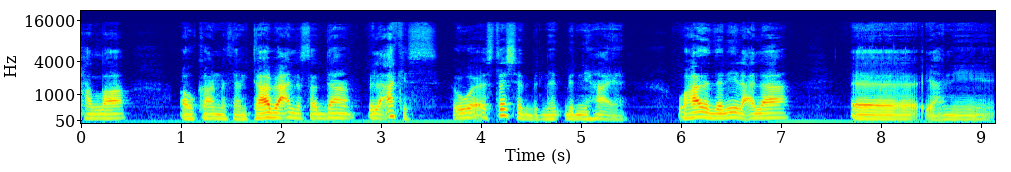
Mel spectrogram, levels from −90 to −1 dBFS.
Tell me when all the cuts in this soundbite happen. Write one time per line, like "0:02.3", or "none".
0:02.8

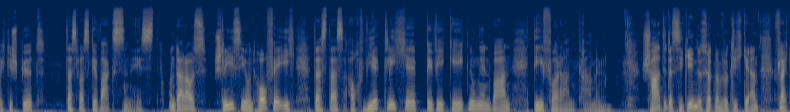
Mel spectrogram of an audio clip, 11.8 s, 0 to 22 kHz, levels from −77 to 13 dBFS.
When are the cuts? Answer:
0:00.9

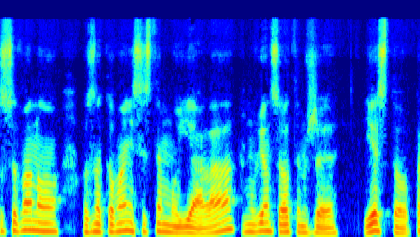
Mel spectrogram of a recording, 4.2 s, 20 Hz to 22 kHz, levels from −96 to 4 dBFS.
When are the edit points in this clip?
0:02.4

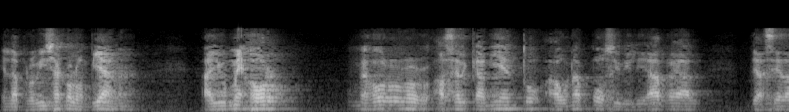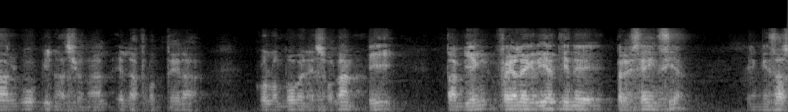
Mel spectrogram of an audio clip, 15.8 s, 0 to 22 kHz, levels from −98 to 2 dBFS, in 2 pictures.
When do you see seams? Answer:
0:11.6

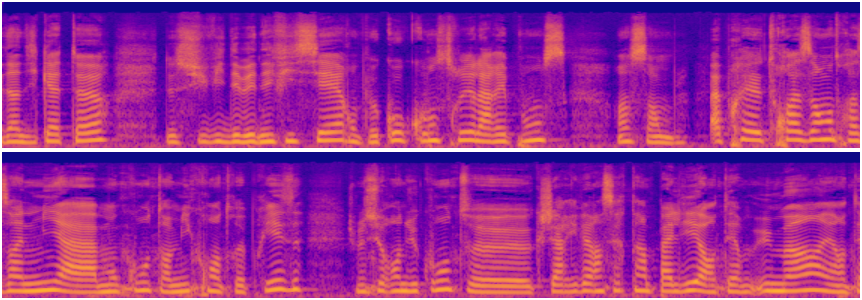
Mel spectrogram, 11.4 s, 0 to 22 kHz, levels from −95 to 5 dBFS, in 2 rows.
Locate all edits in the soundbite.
none

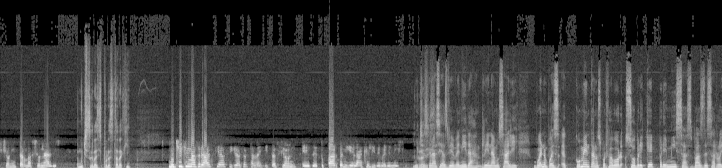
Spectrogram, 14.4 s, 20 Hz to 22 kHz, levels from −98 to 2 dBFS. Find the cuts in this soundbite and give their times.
0:01.5
0:08.1

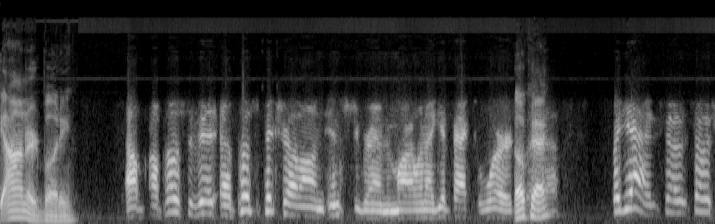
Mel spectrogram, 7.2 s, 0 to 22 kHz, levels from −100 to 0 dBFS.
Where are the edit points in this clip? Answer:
none

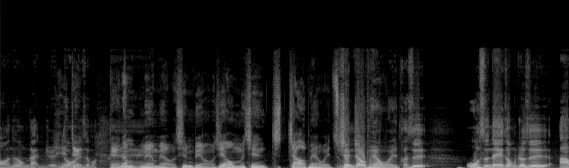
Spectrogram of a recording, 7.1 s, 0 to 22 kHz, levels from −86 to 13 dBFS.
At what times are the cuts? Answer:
0:01.4
0:05.0

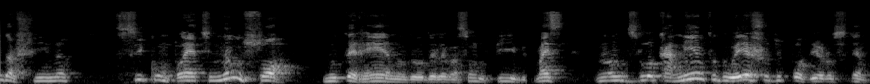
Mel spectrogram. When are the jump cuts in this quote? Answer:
0:04.1
0:05.3

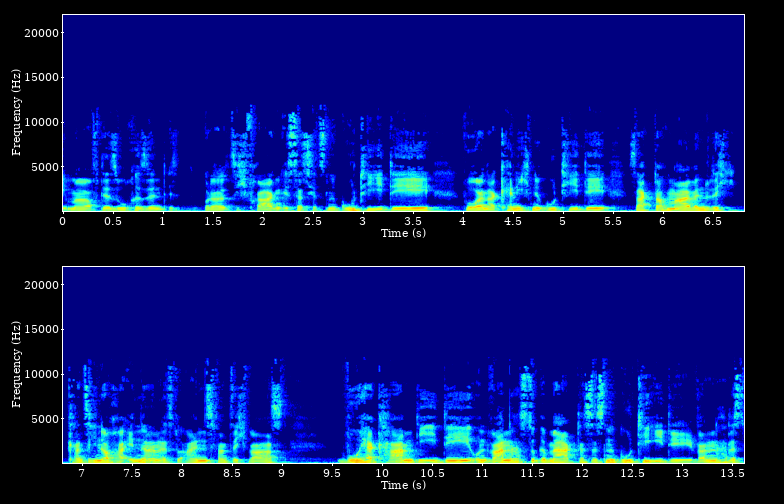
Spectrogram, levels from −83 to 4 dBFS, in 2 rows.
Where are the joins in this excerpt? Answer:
none

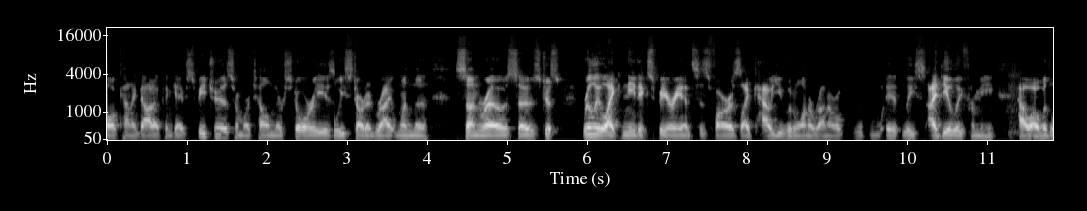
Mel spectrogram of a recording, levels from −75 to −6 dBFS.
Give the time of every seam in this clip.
0:02.8

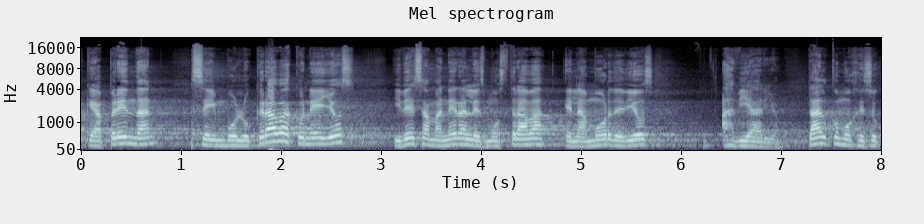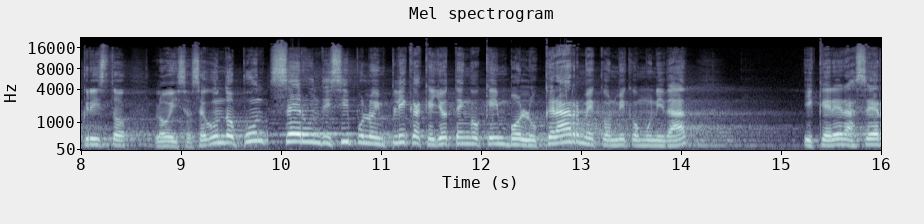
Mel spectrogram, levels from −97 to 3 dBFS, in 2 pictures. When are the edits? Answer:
0:01.1
0:09.9

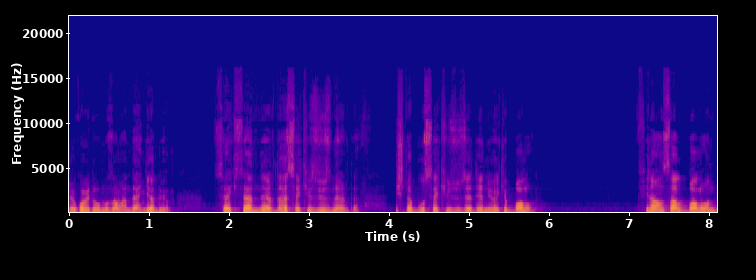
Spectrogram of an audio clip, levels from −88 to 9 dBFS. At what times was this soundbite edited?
0:01.6

